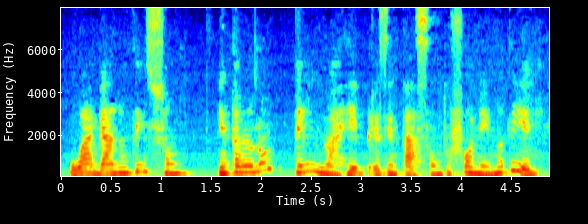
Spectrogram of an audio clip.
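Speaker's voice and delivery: normal talking voice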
